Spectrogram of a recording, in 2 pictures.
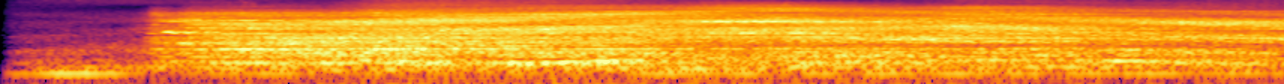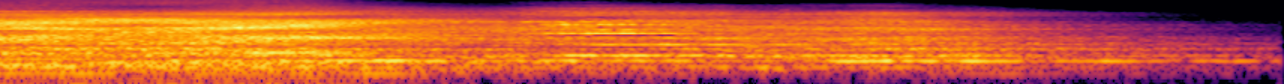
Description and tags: Rusty Spring
Heavily processed VST synth sounds using various phasers, reverbs and filters.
